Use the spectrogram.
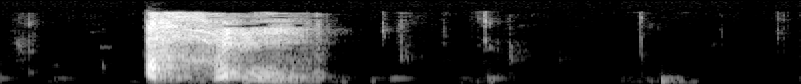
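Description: cough

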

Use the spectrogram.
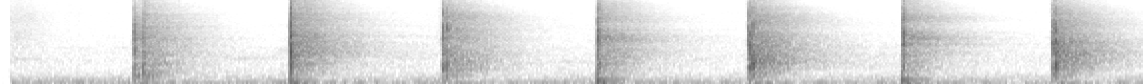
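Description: hand clapping

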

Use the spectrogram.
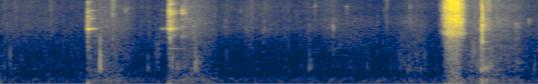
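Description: beer can being opened

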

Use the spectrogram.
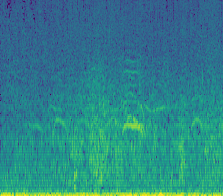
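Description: seagulls calling

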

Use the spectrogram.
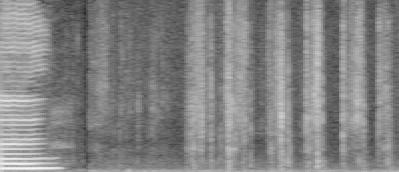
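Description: tarot cards being shuffled

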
